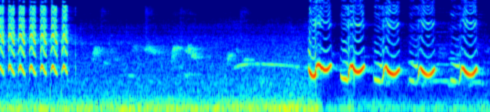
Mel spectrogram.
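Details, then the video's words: White-cheeked laughingthrush singing a wild-type song with many voices, used to train captive birds: fast runs of bright whistled notes, then a gliding whistle and a series of loud looping, rising-falling whistles about every half second. "Khướu Hót giọng rừng NHIỀU GIỌNG + MÁI RÒ"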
